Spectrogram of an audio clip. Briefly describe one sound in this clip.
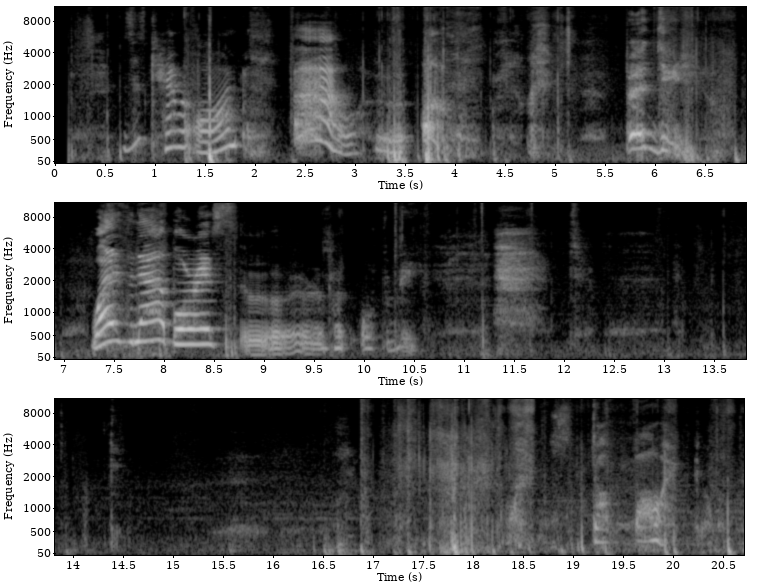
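Cloth rustles as it is handled close by.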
